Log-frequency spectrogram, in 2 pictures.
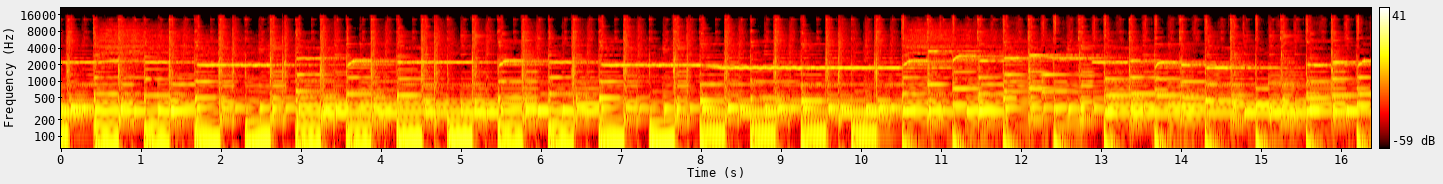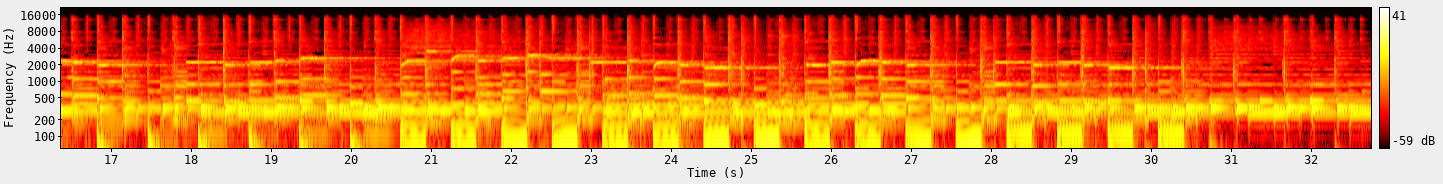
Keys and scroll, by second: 5.7 ctrl+d, 11.2 ctrl+d, 24.0 ctrl+a.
